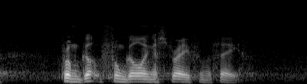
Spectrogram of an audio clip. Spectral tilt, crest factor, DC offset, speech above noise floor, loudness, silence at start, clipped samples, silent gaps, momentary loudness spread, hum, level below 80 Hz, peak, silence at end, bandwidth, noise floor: -8.5 dB/octave; 22 dB; under 0.1%; 34 dB; -25 LUFS; 0 s; under 0.1%; none; 14 LU; none; -74 dBFS; -4 dBFS; 0.7 s; 6.4 kHz; -59 dBFS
